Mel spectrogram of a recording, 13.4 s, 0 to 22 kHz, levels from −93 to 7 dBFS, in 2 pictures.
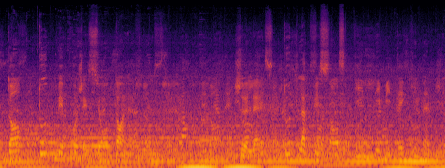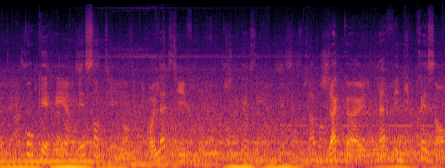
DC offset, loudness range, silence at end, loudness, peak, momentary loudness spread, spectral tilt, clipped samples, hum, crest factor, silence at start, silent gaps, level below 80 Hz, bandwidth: under 0.1%; 3 LU; 0 s; -20 LUFS; -2 dBFS; 5 LU; -7.5 dB/octave; under 0.1%; none; 14 dB; 0 s; none; -32 dBFS; 13 kHz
